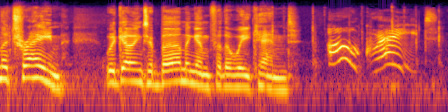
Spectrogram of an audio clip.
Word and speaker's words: Birmingham: to birmingham birmingham the the pronunciation is different it's birmingham now comes from the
